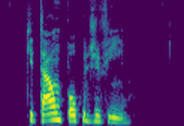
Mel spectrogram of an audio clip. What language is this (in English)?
Portuguese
